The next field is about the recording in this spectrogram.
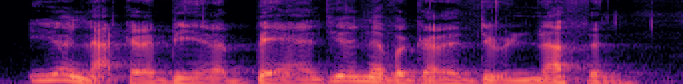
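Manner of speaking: put-on bitchy voice. Acting out the man you used to work for talking to you, imitating a very bitchy voice. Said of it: "in a very bitchy voice say to me".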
